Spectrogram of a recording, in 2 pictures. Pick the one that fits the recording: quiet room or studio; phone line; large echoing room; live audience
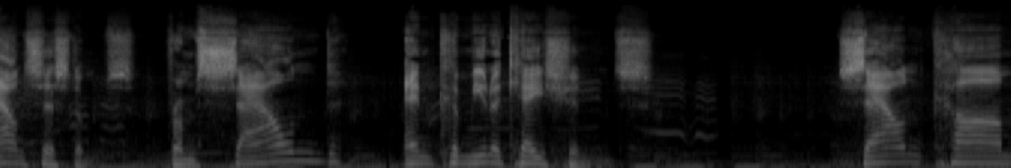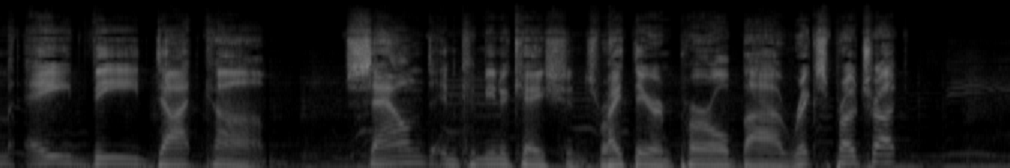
phone line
